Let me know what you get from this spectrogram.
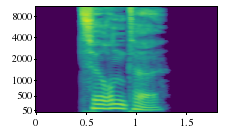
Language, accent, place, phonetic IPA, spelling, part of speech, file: German, Germany, Berlin, [ˈt͡sʏʁntə], zürnte, verb, De-zürnte.ogg
- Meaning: inflection of zürnen: 1. first/third-person singular preterite 2. first/third-person singular subjunctive II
